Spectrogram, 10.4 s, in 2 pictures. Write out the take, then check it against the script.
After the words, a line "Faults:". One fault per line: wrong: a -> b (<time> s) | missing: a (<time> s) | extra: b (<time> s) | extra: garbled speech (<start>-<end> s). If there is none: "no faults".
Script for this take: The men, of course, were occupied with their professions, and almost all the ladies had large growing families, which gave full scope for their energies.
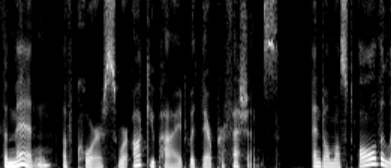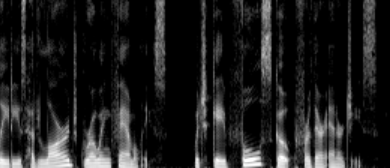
The men, of course, were occupied with their professions, and almost all the ladies had large growing families, which gave full scope for their energies.
Faults:
no faults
